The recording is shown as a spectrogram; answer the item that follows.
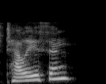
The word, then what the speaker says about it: Taliesin: It's Taliesin. God damn it! I don't want people in Wisconsin to hate me. You Taliesin.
